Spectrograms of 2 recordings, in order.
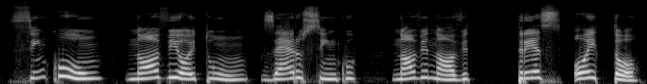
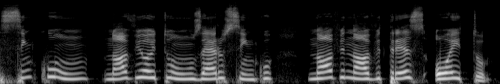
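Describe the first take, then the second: First: The number is read at a slower pace. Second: The number is read at a faster pace.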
